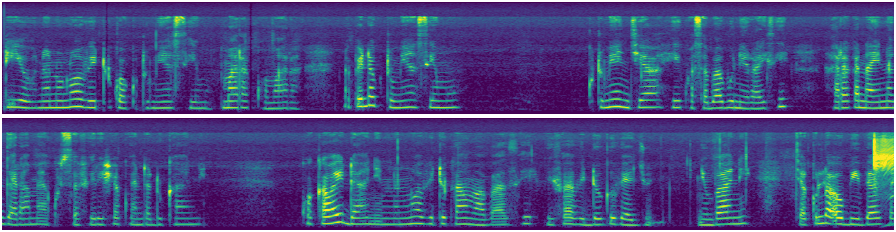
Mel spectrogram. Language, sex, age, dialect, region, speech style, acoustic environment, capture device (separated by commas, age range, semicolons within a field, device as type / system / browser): Swahili, female, 18-24, Kenya - Mombasa, Kenya, relaxed, nature; music, mobile / Linux / Chrome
